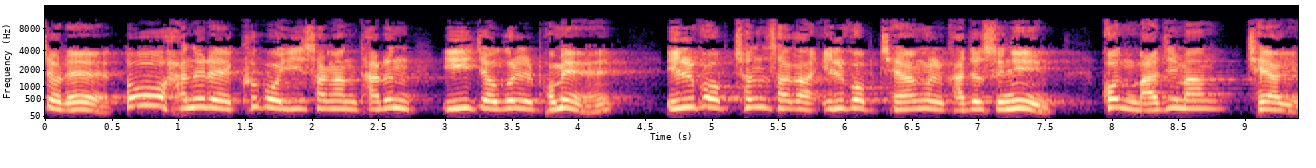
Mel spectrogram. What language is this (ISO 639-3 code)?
kor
